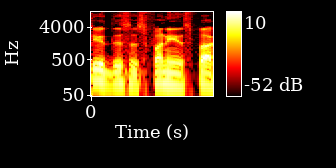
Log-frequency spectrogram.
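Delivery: ordinary delivery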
